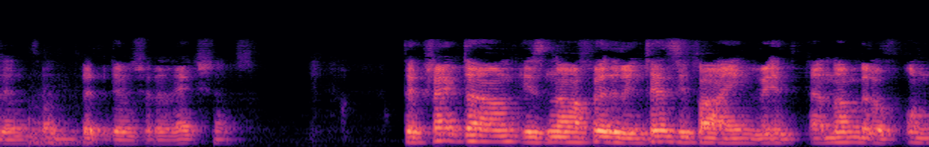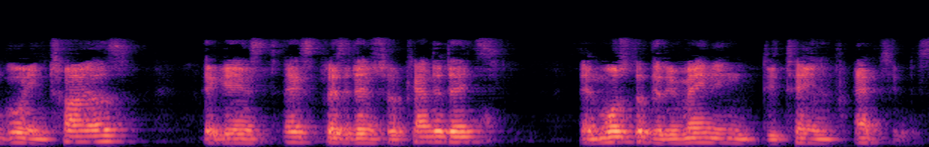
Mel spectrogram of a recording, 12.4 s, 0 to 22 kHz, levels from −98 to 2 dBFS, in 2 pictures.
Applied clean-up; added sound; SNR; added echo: neural mask model DeepFilterNet 3.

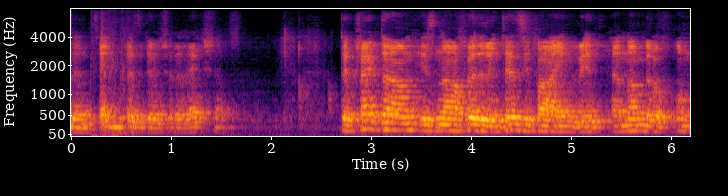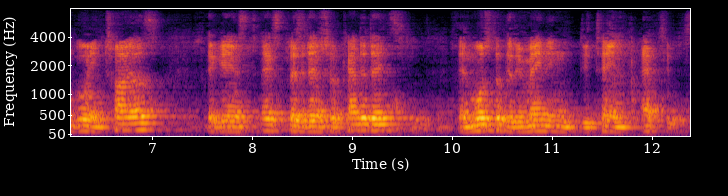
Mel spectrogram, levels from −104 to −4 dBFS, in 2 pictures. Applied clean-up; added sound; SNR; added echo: neural separator model SepFormer DNS4.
